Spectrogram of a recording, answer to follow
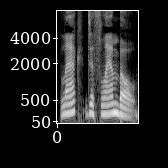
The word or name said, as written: lac du flambeau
